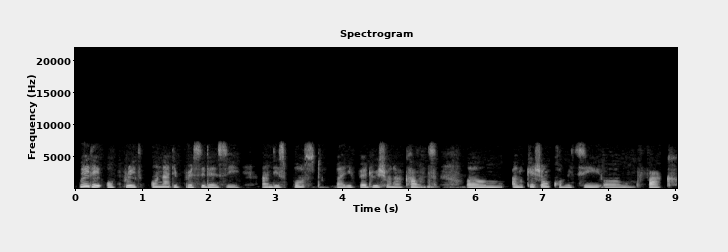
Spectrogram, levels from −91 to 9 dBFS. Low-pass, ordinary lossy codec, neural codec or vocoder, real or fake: 7.2 kHz; none; none; real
